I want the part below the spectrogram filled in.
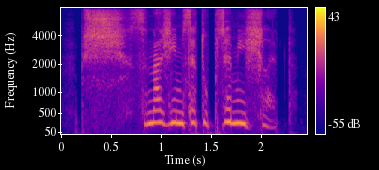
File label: Human Female Official NPC Pissed; wowpreklad; czwow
